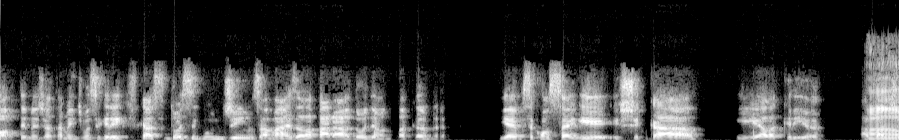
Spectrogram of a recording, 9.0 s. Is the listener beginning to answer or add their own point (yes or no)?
yes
